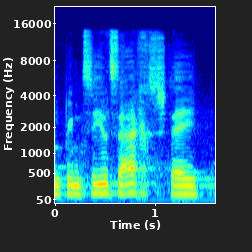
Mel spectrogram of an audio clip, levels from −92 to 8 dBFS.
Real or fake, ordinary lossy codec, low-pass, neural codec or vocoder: fake; none; 14.4 kHz; codec, 44.1 kHz, 7.8 kbps, Pupu-Codec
